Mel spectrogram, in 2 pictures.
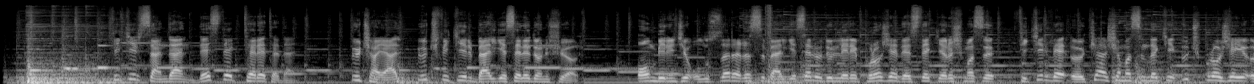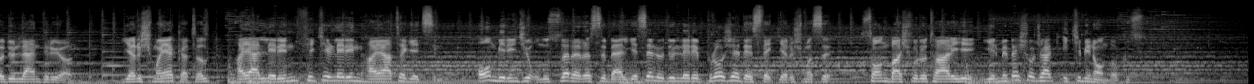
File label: Turkish commercial; Türkisch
